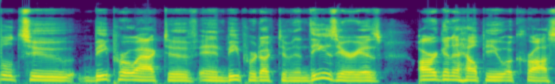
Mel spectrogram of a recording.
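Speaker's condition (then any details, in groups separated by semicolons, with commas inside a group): No condition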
